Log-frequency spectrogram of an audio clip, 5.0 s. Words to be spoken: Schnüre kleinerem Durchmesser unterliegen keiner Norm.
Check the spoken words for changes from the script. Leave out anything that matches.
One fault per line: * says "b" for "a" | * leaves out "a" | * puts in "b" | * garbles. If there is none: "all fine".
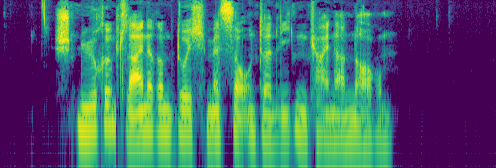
all fine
